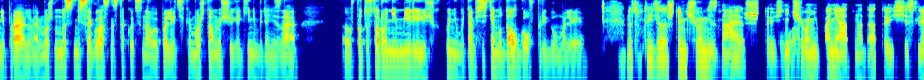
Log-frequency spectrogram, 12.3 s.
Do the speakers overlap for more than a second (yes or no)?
no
